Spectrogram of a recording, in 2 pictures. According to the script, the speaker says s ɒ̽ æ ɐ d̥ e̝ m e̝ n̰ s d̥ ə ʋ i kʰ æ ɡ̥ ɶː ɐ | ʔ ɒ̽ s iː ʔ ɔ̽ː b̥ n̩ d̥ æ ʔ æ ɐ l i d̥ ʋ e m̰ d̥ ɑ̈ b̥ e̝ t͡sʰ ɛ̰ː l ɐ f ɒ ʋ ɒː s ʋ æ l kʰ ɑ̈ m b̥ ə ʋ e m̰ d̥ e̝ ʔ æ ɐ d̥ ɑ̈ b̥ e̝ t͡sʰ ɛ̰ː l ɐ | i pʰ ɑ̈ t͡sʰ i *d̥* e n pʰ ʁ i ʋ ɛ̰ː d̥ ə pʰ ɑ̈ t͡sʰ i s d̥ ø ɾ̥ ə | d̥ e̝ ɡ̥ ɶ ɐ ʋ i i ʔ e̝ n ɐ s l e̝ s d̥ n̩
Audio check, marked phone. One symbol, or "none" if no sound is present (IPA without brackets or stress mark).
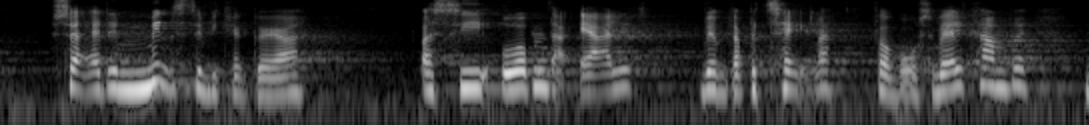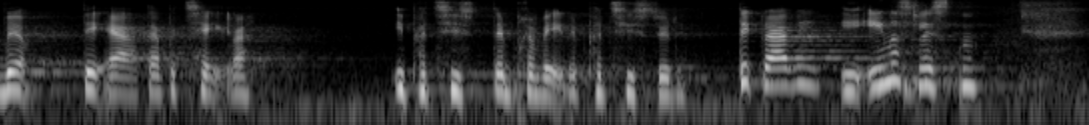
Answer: d̥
